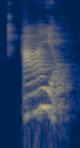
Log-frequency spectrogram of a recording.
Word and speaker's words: aisle: Otra vez, estas dos se pronuncian igual, por eso les puse este signo, para que no lo vayan a olvidar. Se pronuncian igual, se escriben un poquito diferente, esta tiene otra letra al principio, pero de la misma manera se pronuncia igual. Es lo que en inglés llamamos homófonos. Entonces es aisle, aisle, debris, debris.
